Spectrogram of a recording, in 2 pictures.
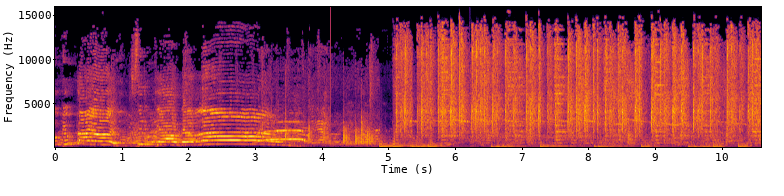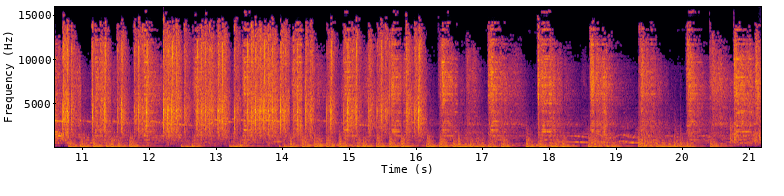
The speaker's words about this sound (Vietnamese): Dạ, mà bữa nay còn xen lẫn với tiếng pháo điện tử nữa chứ. Cứ mỗi lần mà nghe tiếng trống mỗi lần là trong lòng mình tự nhiên thấy rộn ràng vui hẳn lên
